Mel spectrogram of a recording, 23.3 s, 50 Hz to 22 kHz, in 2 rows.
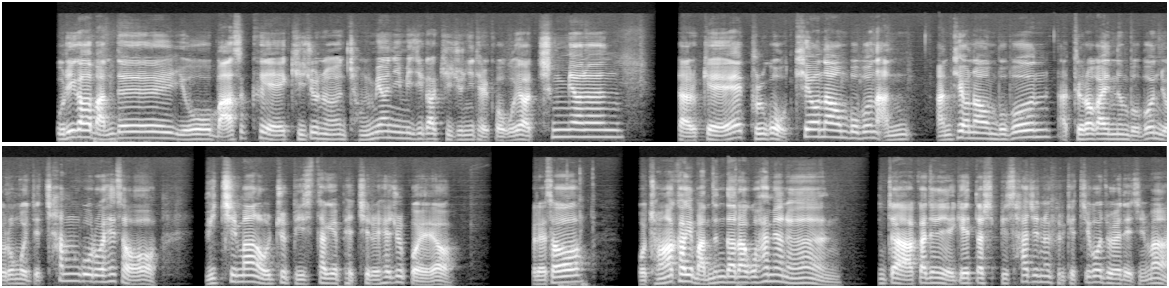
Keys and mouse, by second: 17.2 g, 17.4 y.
